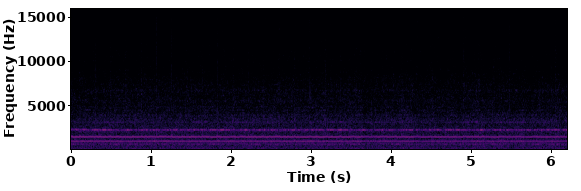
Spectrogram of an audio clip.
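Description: A jet's turbofan engine whines steadily, heard from inside the cockpit.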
